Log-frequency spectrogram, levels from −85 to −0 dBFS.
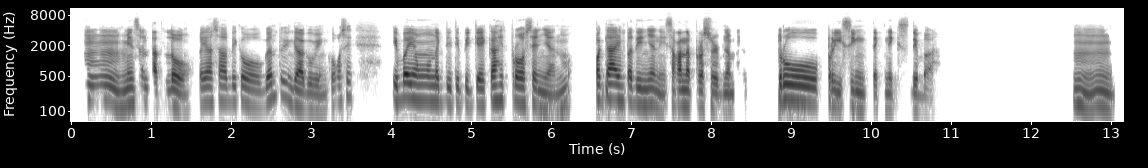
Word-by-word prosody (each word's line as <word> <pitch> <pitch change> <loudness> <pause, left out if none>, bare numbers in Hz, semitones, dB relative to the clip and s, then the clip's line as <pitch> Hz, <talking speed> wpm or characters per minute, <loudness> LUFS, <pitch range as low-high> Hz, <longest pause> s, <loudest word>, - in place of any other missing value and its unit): Mm. 165 -5 -2
Minsan 145 +2 -3
tatlo. 125 -4 +1
Kaya 150 +1 0
sabi 155 +1 -3
ko 135 -5 -2
ganito 170 +9 0
'yong 165 -6 -8
gagawin 115 -5 +1
ko 140 +7 -9
kasi 190 +4 -8 0.5
iba 165 +3 +5
'yong 165 -2 +1
nagtitipid 145 -3 -4
ka, - - +3
eh, 140 - -1
kahit 165 +1 +2
frozen 145 -4 +2
'yan 105 -2 -3 0.5
pagkain 170 0 +6
pa 155 - +3
din 140 -1 0
'yan, 135 - -3
eh, 105 - -9
saka 135 - +2
na-preserve 130 -4 +1
naman, 110 0 -3 0.5
through 160 -3 +4
freezing 120 -2 -2
techniques, 110 -1 -6
'di - - 0
ba? - - -9 1.7
Mm. 125 -3 -3
145 Hz, 150 wpm, -27 LUFS, 125-160 Hz, 1.7 s, pagkain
